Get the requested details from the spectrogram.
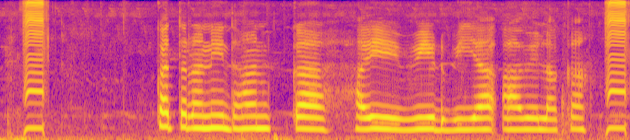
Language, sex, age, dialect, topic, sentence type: Bhojpuri, female, 18-24, Western, agriculture, question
